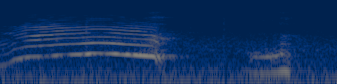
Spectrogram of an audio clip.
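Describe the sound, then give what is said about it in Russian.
A cow peeking out through a room door lets out one long, loud moo, then gives a shorter, quieter low call after a brief pause. No one speaks. “дверь комнаты приоткрылась, и оттуда выглянула корова. Что это?”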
